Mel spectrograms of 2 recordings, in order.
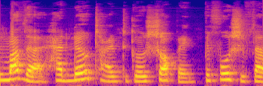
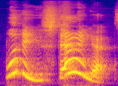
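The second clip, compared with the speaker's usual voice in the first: put-on a light, higher girl's voice, cheeky; cheeky Pippi; 9 semitones higher, 4 dB louder than usual. A narrator's reading. Pippi teases the staring children, light cheeky voice. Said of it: "said Pippi".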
